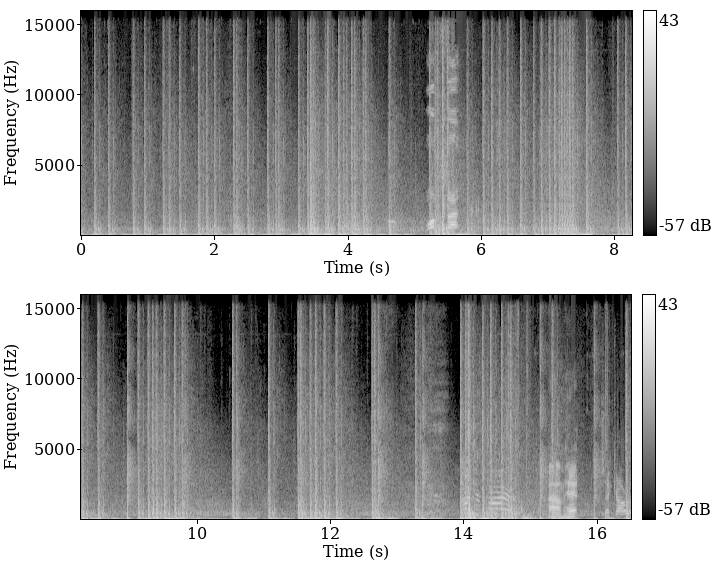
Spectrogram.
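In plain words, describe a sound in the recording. Rifles fire in rapid bursts of sharp, loud shots.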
